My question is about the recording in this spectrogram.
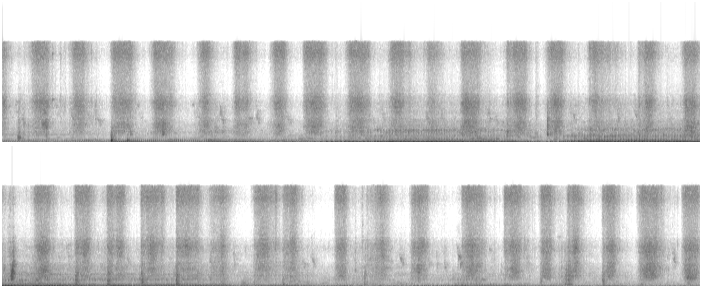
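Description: A motor vehicle's engine humming nearby, swelling loudest twice in the middle, over a steady run of short scratching strokes about three a second.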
